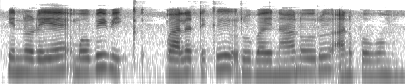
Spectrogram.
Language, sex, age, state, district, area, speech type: Tamil, female, 60+, Tamil Nadu, Nagapattinam, rural, read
